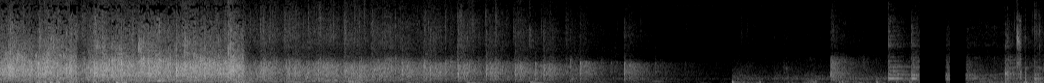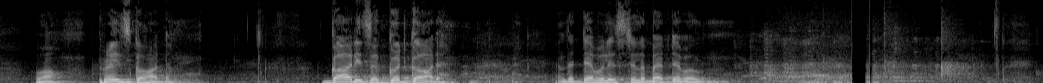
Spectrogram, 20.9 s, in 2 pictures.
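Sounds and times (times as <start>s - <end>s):
church congregation applauding to welcome a pastor: 0.0s - 6.8s, 19.1s - 20.3s
speech: 10.9s - 12.3s, 13.7s - 15.0s, 16.0s - 17.6s
laughter: 14.6s - 16.0s, 17.7s - 20.4s.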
